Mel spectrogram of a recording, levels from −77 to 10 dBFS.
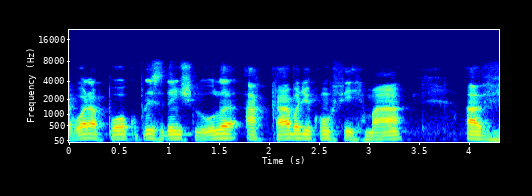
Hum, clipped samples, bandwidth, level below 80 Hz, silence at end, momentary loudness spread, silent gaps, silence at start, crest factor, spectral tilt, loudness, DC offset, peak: none; under 0.1%; 8.4 kHz; -52 dBFS; 0 s; 8 LU; none; 0 s; 18 dB; -5.5 dB/octave; -21 LUFS; under 0.1%; -2 dBFS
